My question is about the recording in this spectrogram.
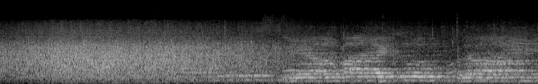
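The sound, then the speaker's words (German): A large crowd of pilgrims claps steadily while voices rise in cheers and shouts, thanking Pope Francis for his greeting at the Wednesday general audience, the applause broad and dense, with excited calls growing louder partway through. “Diese dankten's ihm mit Jubel und Applaus.”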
